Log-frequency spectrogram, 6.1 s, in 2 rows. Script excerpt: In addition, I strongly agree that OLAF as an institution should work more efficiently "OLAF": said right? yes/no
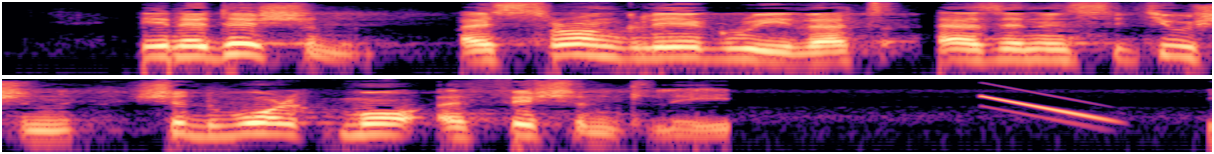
no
